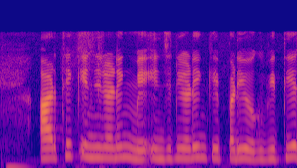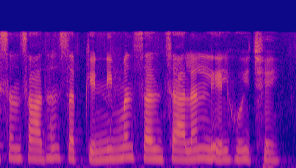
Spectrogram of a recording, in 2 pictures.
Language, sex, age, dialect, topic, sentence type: Magahi, female, 60-100, Western, banking, statement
